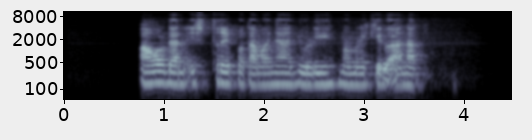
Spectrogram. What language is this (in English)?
Indonesian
